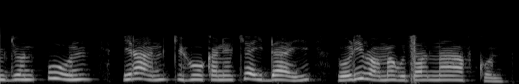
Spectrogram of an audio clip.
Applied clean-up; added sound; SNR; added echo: none; none; none; none.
